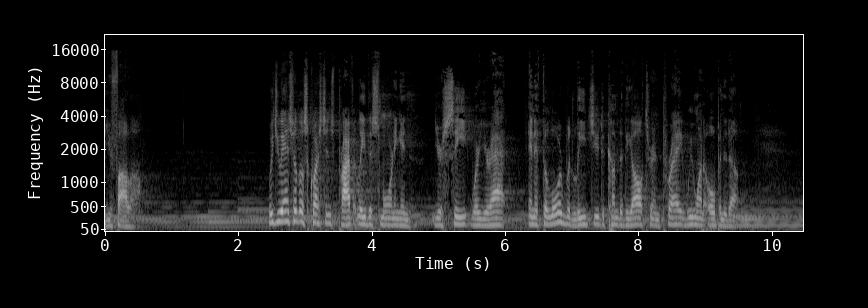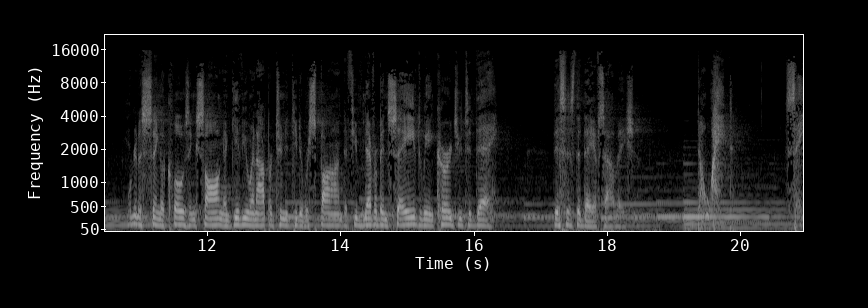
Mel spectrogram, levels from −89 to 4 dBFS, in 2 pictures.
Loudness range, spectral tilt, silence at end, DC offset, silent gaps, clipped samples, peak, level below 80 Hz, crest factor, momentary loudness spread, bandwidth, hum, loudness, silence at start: 6 LU; -5 dB/octave; 0 s; under 0.1%; none; under 0.1%; -12 dBFS; -62 dBFS; 24 dB; 17 LU; 16 kHz; none; -36 LUFS; 0 s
